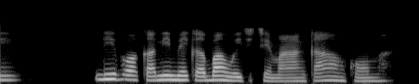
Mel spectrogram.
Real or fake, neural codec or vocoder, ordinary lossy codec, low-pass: fake; codec, 16 kHz, about 1 kbps, DyCAST, with the encoder's durations; none; 5.4 kHz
